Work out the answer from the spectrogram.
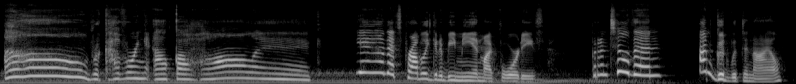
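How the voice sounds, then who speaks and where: A woman's voice: sits high, huge pitch swings, normal speed, fairly bright tone, a little hiss or hum, full character voice. A young woman playing an irreverent, chatty modern sidekick with a sassy, casual manner in a comedic audio drama. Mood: wry. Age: young adult.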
